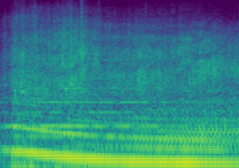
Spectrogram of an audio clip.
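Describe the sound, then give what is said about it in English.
A Mustang propeller fighter plane flying past at an air base: a loud, steady droning engine with a deep harmonic hum that rises quickly at the start and holds strong throughout. “watches a Mustang fighter plane go by.”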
